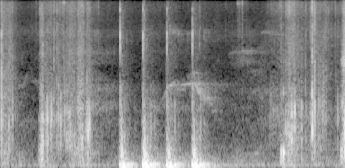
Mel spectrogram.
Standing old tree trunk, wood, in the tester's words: If you listen, it's hollow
